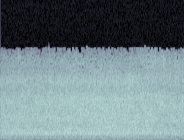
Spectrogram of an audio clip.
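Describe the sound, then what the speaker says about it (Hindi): Heavy rain pouring down outdoors in a steady, dense hiss, loud and unbroken, with no voices over it. "देखिए बारिश कैसे हो रही है"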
